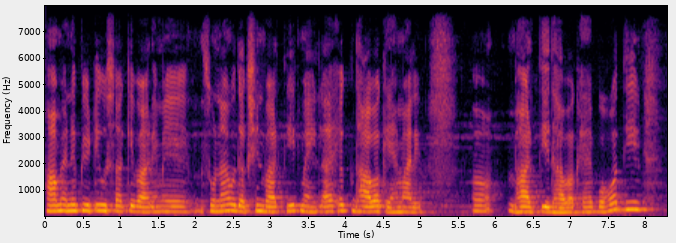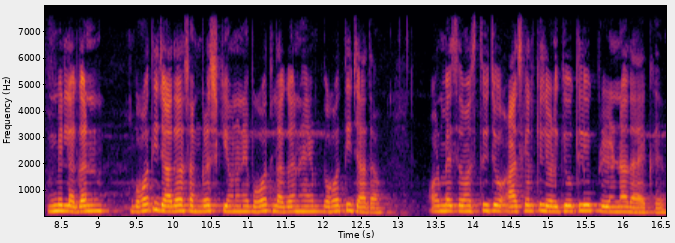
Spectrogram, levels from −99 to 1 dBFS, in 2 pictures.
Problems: none marked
